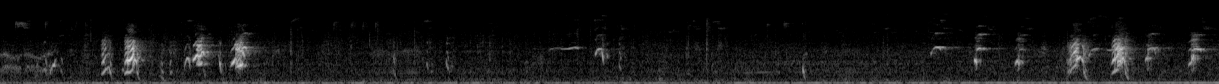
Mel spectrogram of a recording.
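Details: Podencos working through bramble on a hunt in Campo Arañuelo; scattered yelps and short barks at first, a quiet stretch with a few thin whines, then renewed bursts of yelping barks from more than one dog.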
